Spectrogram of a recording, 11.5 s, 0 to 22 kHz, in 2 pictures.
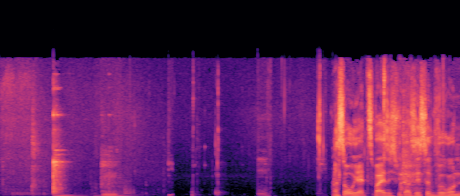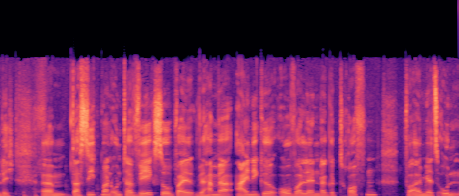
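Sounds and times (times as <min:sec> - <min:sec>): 
glasses clinking in a toast: 0:00.7 - 0:01.5, 0:04.8 - 0:05.7
speech: 0:01.3 - 0:01.8, 0:04.2 - 0:11.4
brief vocal sounds: 0:03.2 - 0:03.4.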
